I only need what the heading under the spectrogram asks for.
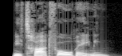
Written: nitratforurening

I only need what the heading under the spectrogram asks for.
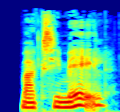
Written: maksimal

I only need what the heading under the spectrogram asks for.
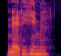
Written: NATTEHIMMEL

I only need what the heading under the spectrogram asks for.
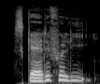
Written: skatteforlig

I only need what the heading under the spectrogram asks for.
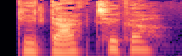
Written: didaktiker

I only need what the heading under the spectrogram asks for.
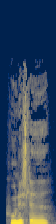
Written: hundeslæde

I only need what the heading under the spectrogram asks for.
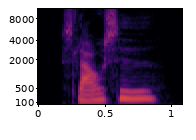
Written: slagside

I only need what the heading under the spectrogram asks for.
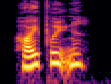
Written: højbrynet

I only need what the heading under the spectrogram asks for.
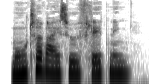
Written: motorvejsudfletning

